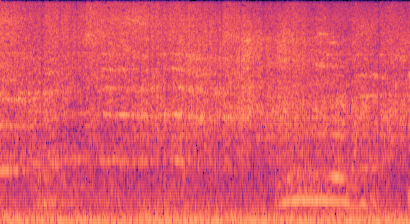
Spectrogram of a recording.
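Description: Loud, steady low rumble of a studio-tour tram moving through a dark, enclosed set, with faint steady tones above it. About three seconds in comes a brief held voice-like sound.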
